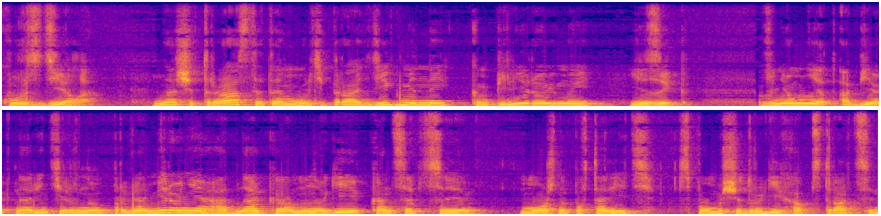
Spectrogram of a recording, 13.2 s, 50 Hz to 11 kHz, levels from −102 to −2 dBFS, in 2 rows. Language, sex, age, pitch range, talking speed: Russian, male, 20-39, 125-175 Hz, 100 wpm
